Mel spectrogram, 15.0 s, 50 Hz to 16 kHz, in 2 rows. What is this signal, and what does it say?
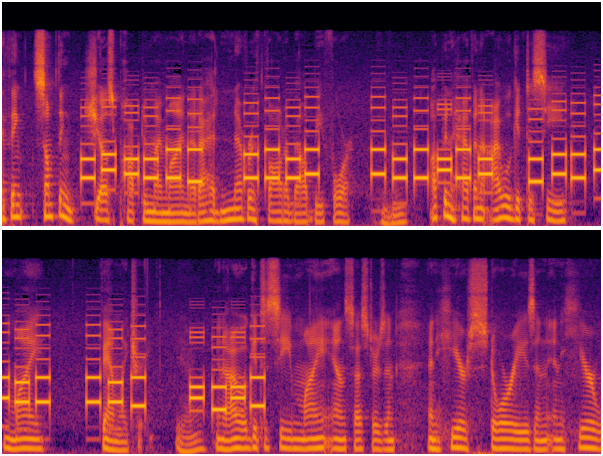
DTMF, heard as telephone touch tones, dialled by hand, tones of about 170 ms, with speech in English. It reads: 407463 5649 946*67 185#89 986 *1*6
